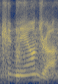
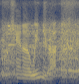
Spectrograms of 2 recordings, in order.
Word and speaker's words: Canowindra: From Beck, who says, "Hey boys, it's pronounced Canoundra, but for many decades have non-local radio peeps said Canowindra.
